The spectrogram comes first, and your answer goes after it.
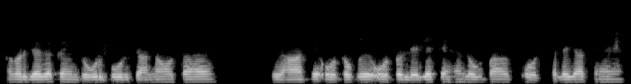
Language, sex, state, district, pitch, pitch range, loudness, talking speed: Hindi, male, Uttar Pradesh, Jyotiba Phule Nagar, 120 Hz, 115-120 Hz, -19 LUFS, 210 wpm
